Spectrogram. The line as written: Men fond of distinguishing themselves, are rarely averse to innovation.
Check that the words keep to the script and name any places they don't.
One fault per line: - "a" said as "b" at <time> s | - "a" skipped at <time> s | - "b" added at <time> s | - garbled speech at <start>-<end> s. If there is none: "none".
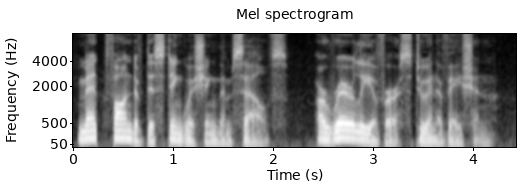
none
